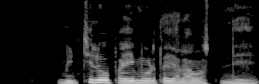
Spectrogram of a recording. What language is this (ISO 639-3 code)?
tel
